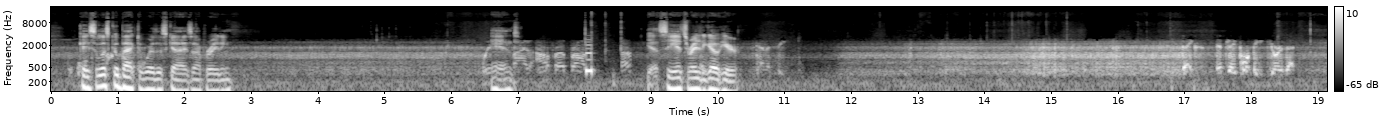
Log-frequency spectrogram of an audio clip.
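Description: A man's voice talks through a radio loudspeaker, thin and crackly.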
